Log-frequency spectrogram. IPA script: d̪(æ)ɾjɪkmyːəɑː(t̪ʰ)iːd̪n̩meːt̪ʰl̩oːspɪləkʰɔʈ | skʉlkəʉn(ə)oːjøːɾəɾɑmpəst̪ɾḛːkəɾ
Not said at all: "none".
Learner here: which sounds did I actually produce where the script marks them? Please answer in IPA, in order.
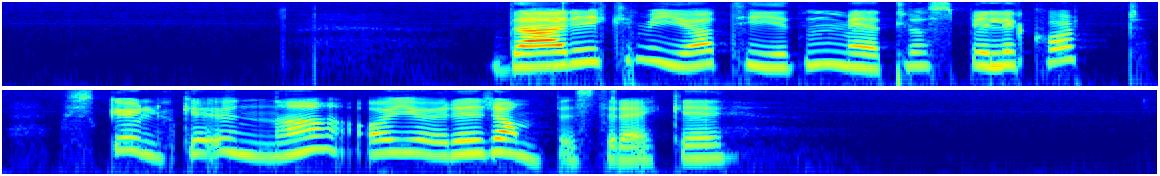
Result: æː, t̪ʰ, ɑ

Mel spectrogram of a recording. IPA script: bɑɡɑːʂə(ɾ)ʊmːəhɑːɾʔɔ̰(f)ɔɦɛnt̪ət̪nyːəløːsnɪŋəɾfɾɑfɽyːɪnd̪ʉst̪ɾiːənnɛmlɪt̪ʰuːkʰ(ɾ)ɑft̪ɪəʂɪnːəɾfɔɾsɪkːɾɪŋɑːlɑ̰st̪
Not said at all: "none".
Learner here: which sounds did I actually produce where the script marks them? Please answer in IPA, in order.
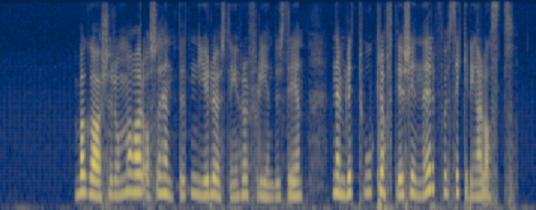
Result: ɾ, s, ɾ

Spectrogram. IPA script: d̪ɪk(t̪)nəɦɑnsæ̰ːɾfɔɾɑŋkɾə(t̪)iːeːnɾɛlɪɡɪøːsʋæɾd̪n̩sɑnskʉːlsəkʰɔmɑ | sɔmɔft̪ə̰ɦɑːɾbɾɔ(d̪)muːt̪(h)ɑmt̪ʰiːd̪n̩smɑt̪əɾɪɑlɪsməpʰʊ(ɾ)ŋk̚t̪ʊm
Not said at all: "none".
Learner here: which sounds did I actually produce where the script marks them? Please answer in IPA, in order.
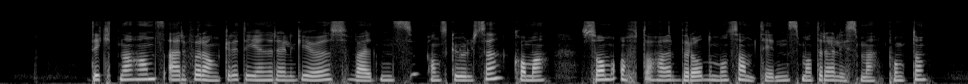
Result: t̪, t̪, d̪, s, none

